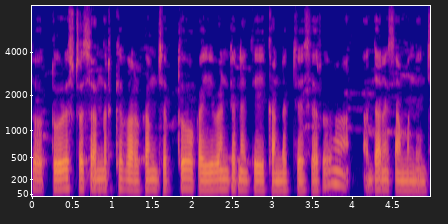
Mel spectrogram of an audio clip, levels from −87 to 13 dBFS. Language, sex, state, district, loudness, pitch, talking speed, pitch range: Telugu, male, Andhra Pradesh, Visakhapatnam, -23 LUFS, 100 Hz, 145 wpm, 95-105 Hz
